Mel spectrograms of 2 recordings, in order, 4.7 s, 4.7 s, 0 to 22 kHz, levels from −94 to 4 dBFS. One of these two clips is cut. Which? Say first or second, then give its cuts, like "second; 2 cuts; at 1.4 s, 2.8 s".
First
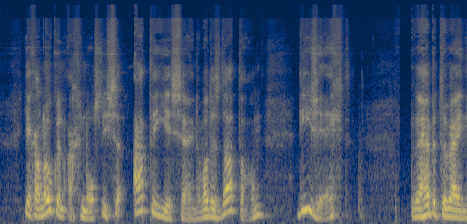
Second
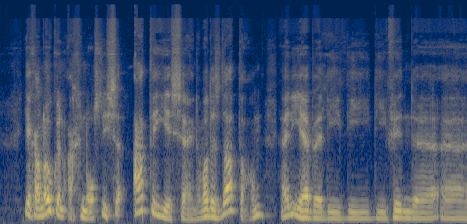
second; 1 cut; at 2.7 s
